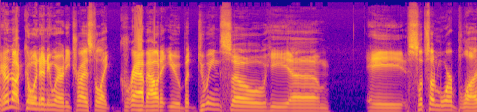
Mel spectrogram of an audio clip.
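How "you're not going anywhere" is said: loud, high-pitched words forced out in a grunt. A narrator voices a figure grabbing at you as you try to leave, grunting. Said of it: "he grunts out and he's like".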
